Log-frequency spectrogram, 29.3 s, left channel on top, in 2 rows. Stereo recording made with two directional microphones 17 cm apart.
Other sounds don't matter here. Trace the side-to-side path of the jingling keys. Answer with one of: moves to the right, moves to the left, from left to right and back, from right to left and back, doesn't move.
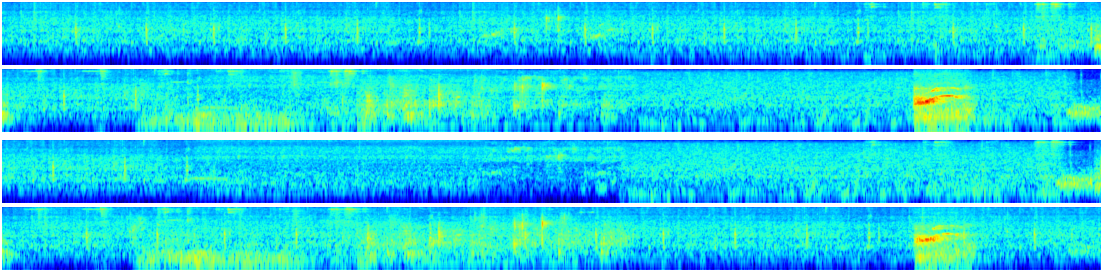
from left to right and back.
